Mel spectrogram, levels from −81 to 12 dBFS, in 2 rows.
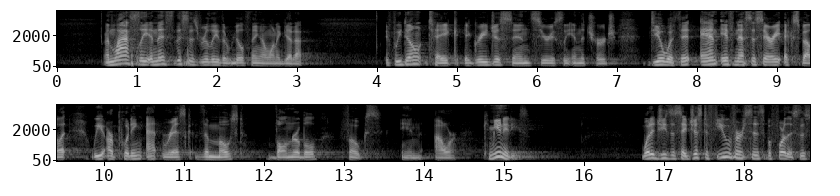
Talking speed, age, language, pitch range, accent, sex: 180 wpm, 30-49, English, 120-170 Hz, American, male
